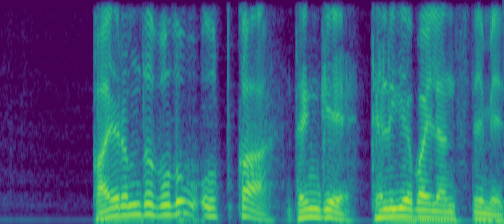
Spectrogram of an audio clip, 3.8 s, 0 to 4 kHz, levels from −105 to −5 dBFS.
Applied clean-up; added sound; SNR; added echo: neural mask model RNNoise.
